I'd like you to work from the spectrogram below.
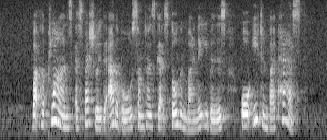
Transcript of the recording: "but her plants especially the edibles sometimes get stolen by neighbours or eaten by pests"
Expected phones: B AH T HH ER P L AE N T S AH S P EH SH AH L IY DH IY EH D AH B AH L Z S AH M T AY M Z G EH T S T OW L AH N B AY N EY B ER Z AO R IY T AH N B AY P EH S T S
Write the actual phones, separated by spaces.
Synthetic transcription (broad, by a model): B AH T HH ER P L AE N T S AH S P EH SH AH L IY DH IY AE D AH B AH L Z S AH M T AY M Z G EH T S T OW L AH N B AY N EY B ER Z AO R IY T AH N B AY P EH S T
